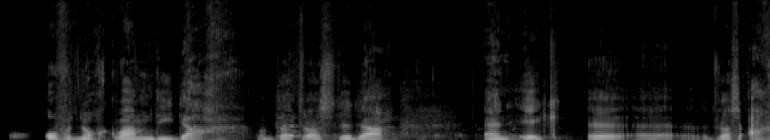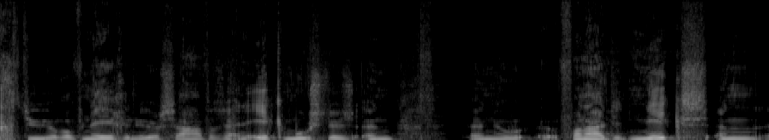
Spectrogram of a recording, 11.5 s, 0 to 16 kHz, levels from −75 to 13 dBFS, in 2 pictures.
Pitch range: 95-125 Hz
